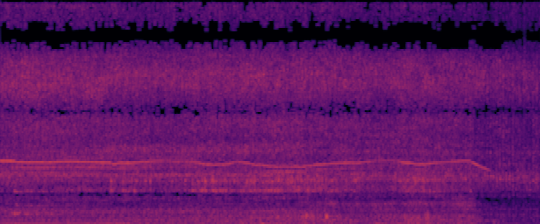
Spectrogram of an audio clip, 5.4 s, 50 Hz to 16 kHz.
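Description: Ryobi chainsaw with a 10-inch bar running steadily with a high whine as its chain cuts through a roll of paper-wrapped raw ground beef. The whine falls away about five seconds in as the saw is released.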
